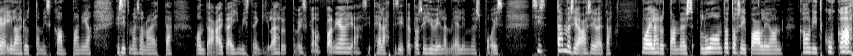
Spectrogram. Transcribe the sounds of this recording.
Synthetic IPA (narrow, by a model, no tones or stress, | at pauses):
ɑʔilɑhdut̪ːɑmiskɑmpːɑniɑjɑsit̪mæsɑnonet̪ːæʔont̪æ̰ːɑ̰ikɑihmist̪ḛŋkiʔḭlʔɑ̰hdut̪ːɑmiskɑ̰mpːɑ̰niɑjɑ̰sit̪helæht̪isiːt̪ːæt̪osihyʋilːæ̰mḭḛlimmyøspo̰issist̪æmːøsiɑ̰ʔɑsioit̪ɑ | moilɑhdut̪ːɑːmyøsluont̪ot̪osipɑljon | kɑuniːt̪kukɑ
